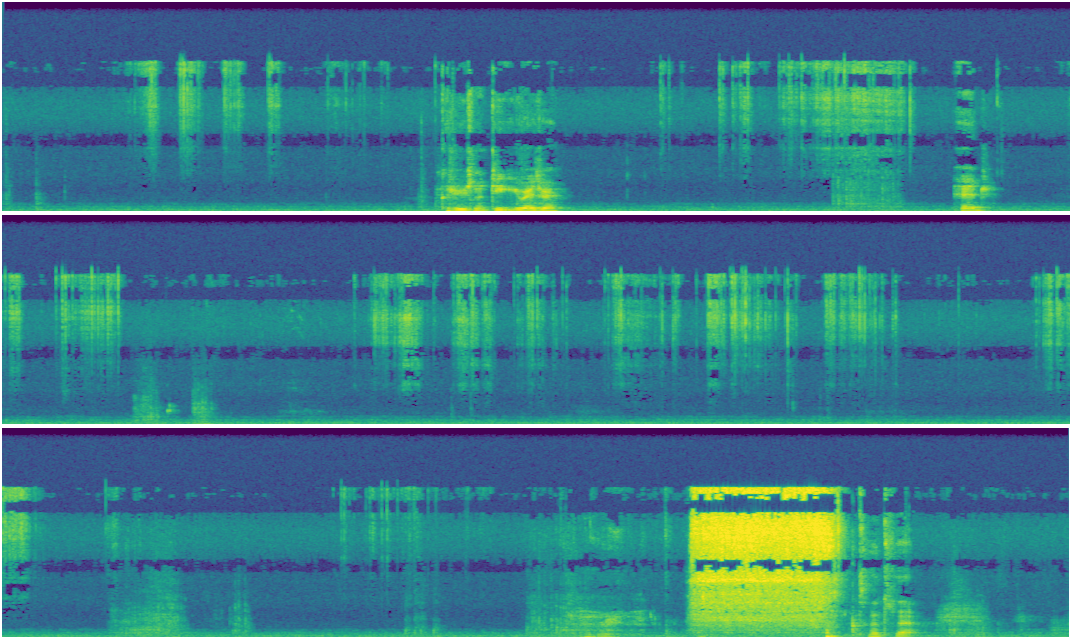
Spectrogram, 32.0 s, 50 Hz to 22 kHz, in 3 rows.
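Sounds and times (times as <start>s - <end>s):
tap running: 28.0s - 30.0s.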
